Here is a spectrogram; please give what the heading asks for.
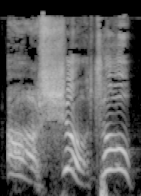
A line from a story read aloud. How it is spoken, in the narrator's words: said Leo, suddenly screaming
